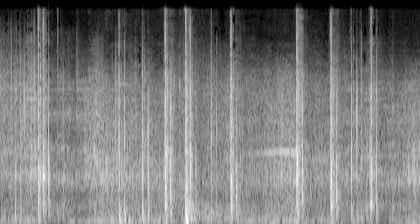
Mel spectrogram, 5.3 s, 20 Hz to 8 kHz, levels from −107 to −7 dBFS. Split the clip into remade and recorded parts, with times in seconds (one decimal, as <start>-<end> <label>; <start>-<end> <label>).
0.0-1.1 remade; 1.1-4.3 recorded; 4.3-5.3 remade

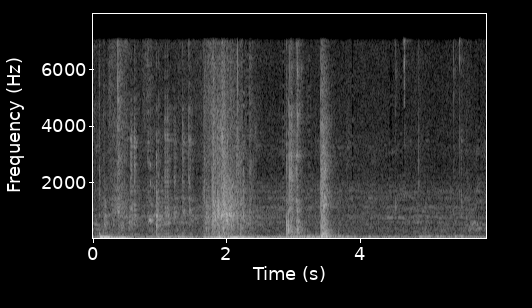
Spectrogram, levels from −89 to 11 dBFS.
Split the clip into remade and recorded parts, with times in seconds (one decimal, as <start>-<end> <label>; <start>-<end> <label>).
0.0-5.9 recorded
